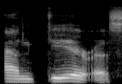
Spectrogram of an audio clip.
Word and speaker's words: Anguirus: mecha version of is Anguirus, and you could spell it like Anguirus, like Gear.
